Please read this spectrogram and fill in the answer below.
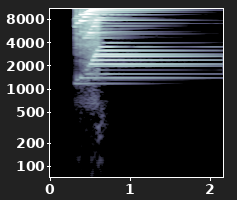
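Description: Bell-like ding sound effect: a sharp attack about a third of a second in, then a bright chime that rings out and fades over about two seconds. It is the ding of a subscribe-button animation.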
